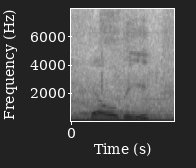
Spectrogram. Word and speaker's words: Felde: Barbara Feldy, F-E-L-D-E. – Can you spell your first name? – B-A-R-B-A-R-A.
